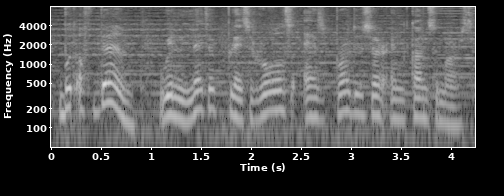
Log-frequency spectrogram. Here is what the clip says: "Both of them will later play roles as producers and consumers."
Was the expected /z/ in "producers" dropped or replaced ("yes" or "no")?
yes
